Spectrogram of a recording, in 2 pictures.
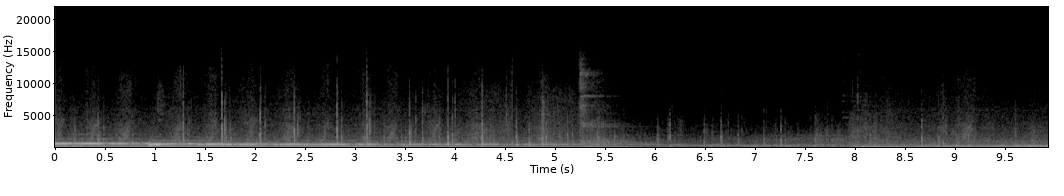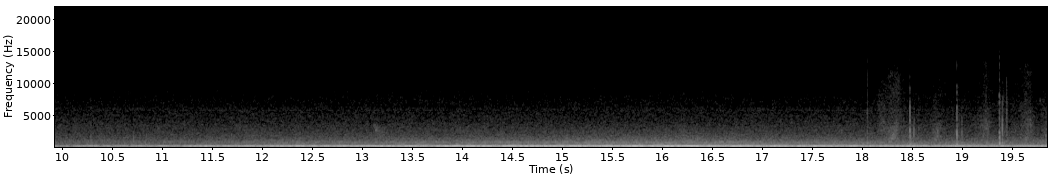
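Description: Footsteps patter on a hard floor.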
